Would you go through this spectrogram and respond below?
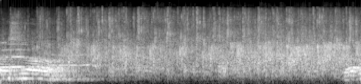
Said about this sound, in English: a big round of applause to all the creators of F.A.T.E.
